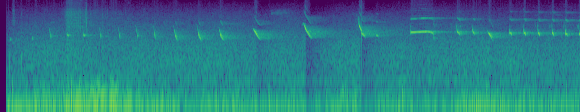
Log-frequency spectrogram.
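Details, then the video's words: Osprey calling: series of short, sharp, down-slurred whistled notes repeated rapidly, some louder piercing slurred whistles between bursts, a steady faint hum underneath. "Пение скопы"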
